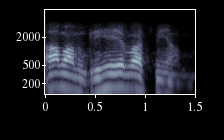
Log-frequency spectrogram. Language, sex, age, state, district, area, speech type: Sanskrit, male, 18-30, West Bengal, Purba Bardhaman, rural, conversation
